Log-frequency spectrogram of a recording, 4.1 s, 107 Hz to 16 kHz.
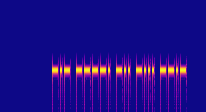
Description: Morse code, heard as a keyed tone, about 30 wpm, 700 Hz. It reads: K9DBQ
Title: USA Call Signs Repeated 3x 30wpm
